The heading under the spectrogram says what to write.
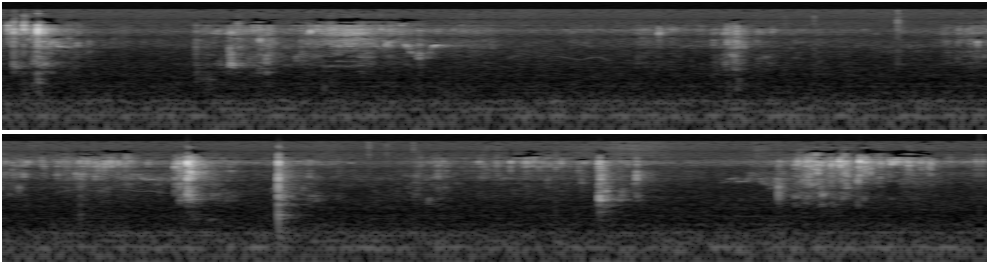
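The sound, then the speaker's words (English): Paddles dip quietly in and out of the still surface of a lake in the evening, with soft, irregular drips and small splashes over a steady low background rumble. “The sounds you hear include the water as your paddles dip in and out of the still surface, and then also the chatter of the insects that surround the lake.”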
